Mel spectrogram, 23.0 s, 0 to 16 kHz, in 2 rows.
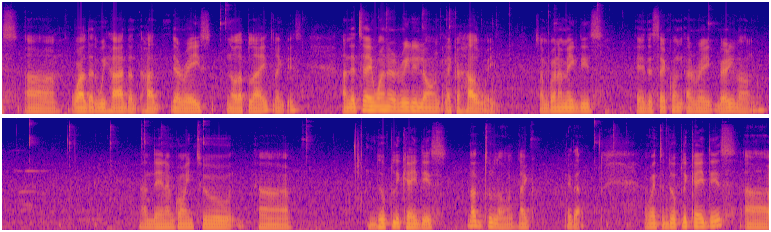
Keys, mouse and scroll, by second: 3.2 click, 5.3-8.2 shift+middle drag, 8.2 click, 9.1 z, 9.7-10.5 scroll down 3, 10.5-12.4 drag, 12.4-13.5 shift+middle drag, 13.5 click, 13.8-14.4 middle drag, 14.4 click, 15.9 click, 16.5-17.3 scroll down 1, 17.3-19.0 scroll down 2, 19.4-20.6 drag, 20.6 shift+middle drag, 20.9 scroll up 2, 21.4 shift+d.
